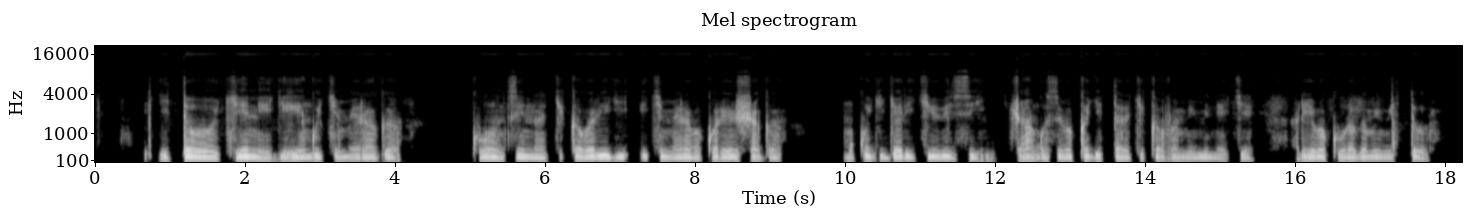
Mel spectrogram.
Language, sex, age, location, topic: Kinyarwanda, male, 18-24, Musanze, agriculture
